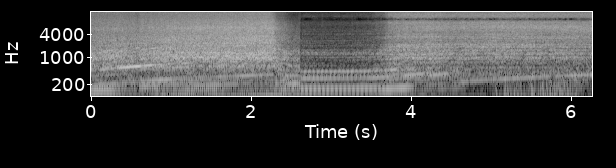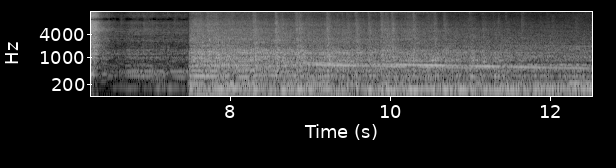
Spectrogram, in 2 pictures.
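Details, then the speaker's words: 1991 Camaro convertible with supercharged LS9 and 4L80e on an unloaded third-gear rip planned to 6,000 rpm. The engine climbs, then the sound drops off mid-pull around 5,500 as the car goes into reduced engine power. The cause is unknown and still to be investigated. "All right, so that pull actually stopped prematurely. The car went into reduced engine power for some reason."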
